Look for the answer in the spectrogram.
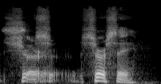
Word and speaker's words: Saoirse: Saoirse Ronan? – Cersei. – Not like Game of Thrones.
